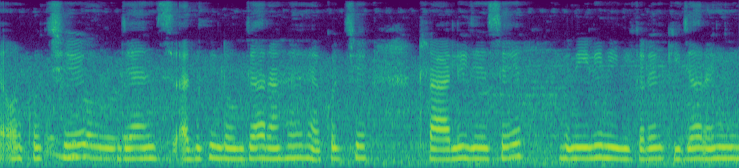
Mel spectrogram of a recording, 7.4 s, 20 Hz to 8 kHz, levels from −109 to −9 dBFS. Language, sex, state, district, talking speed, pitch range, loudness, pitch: Hindi, female, Uttar Pradesh, Jalaun, 140 wpm, 190-200 Hz, -25 LUFS, 195 Hz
